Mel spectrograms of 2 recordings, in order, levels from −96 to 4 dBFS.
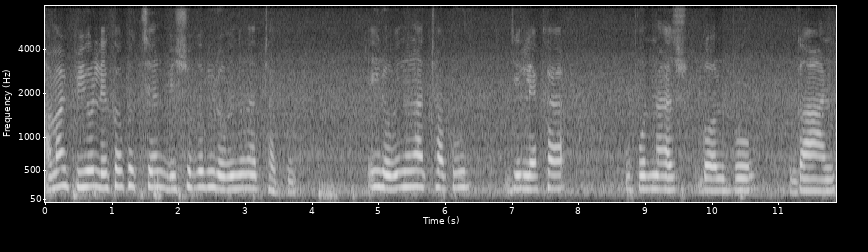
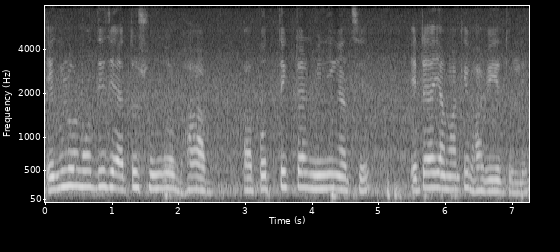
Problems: none marked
